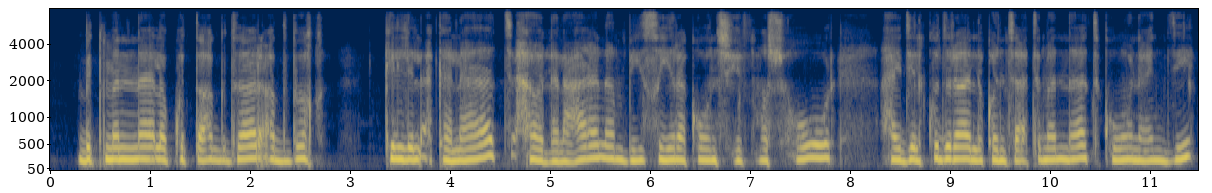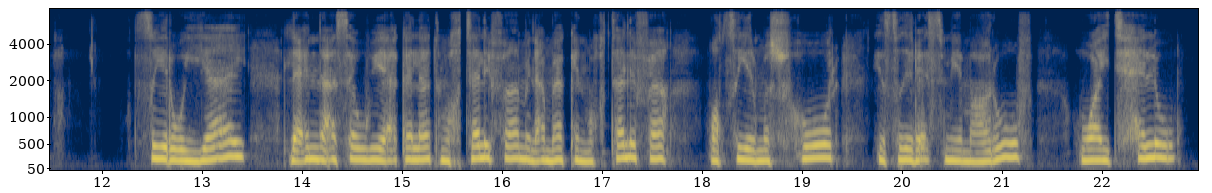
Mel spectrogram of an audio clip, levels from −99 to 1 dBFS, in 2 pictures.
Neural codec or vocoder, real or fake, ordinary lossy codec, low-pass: vocoder, 22.05 kHz, 80 mel bands, Vocos; fake; none; 7.2 kHz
